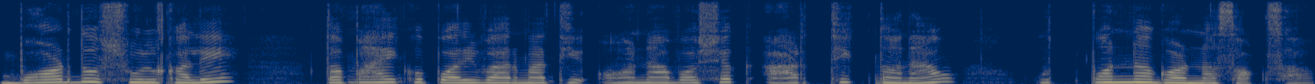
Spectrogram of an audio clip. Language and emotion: Nepali, fearful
